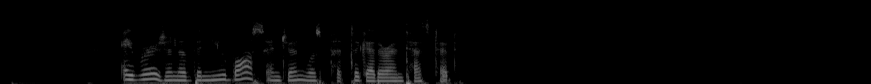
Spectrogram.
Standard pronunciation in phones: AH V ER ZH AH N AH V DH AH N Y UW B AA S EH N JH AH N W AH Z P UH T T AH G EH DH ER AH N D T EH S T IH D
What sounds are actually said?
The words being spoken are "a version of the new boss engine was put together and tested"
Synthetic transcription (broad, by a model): AH V ER ZH AH N AH V DH AH N Y UW B AA S EH N JH AH N W AH Z P UH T T AH G EH DH ER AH N T EH S T IH D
